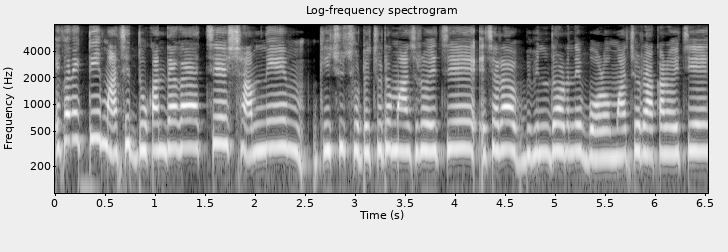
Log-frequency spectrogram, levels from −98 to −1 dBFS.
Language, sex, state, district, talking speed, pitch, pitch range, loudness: Bengali, female, Jharkhand, Jamtara, 190 wpm, 300 Hz, 285-320 Hz, -12 LUFS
